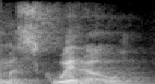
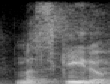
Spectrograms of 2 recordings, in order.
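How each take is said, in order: First: The U after the Q is pronounced. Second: The U after the Q is silent. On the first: The speaker calls it wrong. "You don't say mosquito" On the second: The speaker calls it right. "We say mosquito"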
